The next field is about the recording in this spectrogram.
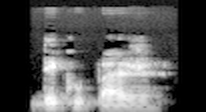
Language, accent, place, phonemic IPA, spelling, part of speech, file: French, France, Lyon, /de.ku.paʒ/, découpage, noun, LL-Q150 (fra)-découpage.wav
- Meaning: 1. cutting (action of to cut) 2. decoupage 3. the division of a script into scenes, sequences, and shots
